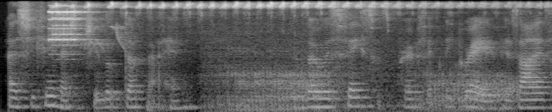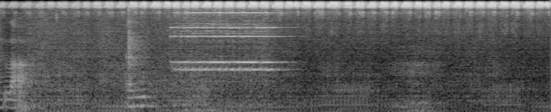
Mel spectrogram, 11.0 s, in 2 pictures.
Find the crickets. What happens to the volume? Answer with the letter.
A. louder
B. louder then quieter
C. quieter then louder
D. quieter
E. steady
C.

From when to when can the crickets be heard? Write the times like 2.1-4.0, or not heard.
0.0-10.9.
